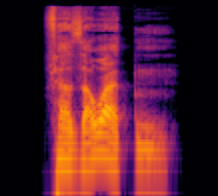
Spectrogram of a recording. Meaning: inflection of versauern: 1. first/third-person plural preterite 2. first/third-person plural subjunctive II
- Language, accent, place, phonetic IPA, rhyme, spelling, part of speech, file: German, Germany, Berlin, [fɛɐ̯ˈzaʊ̯ɐtn̩], -aʊ̯ɐtn̩, versauerten, adjective / verb, De-versauerten.ogg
